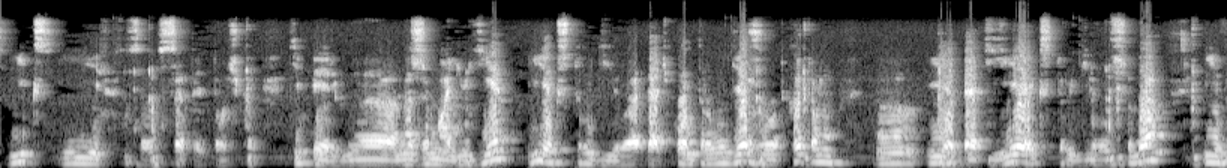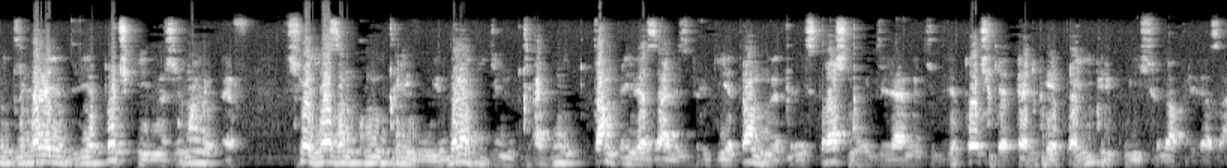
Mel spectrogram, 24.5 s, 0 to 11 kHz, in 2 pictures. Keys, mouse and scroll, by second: 1.7 middle click, 4.6 e, 9.4 e, 11.6-13.1 middle drag, 13.1 right click, 14.2 f, 18.6 middle click, 20.5-22.5 right drag, 21.8 middle click, 22.5 g.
